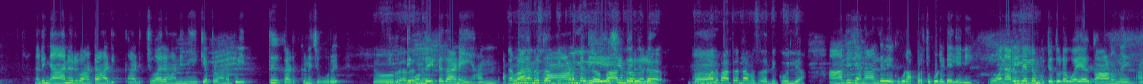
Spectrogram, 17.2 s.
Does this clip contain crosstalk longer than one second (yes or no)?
yes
